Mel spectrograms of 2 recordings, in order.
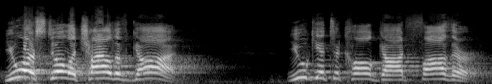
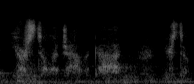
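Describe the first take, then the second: First: High, very loud proclamation; shouting. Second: Faint, voiceless whisper. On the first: The Spirit shouting over Satan's temptations, full shout. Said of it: "no, he's saying". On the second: Preacher showing how the Spirit doesn't speak, whispered. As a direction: whisper it so it's barely heard. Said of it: "the Spirit isn't there saying". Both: Acted.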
